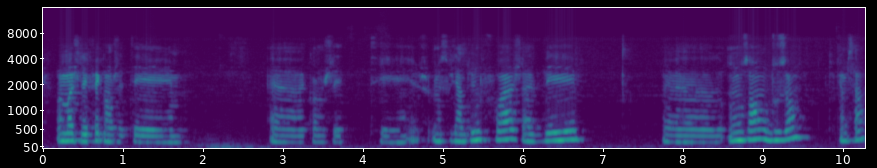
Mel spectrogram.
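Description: Speaking at a very slow pace with long, frequent pauses, a woman has a medium-pitched voice with ordinary variation. Her loudness swings widely. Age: 20s. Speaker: podcast co-host. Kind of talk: casual chat.

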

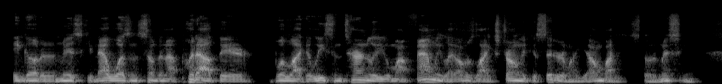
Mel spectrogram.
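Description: Very deep and low in pitch, a man with an American accent speaks in a bright, sharp tone with ordinary pitch variation. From Columbus, Ohio. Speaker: youth football league director, former pro football player. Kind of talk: casual interview.

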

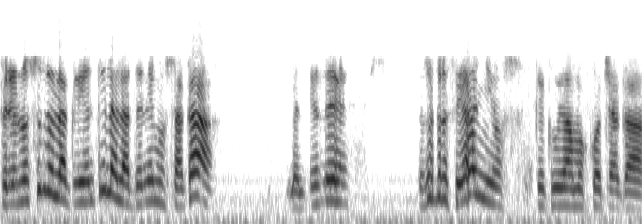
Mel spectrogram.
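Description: This woman's voice is fairly high in pitch. She keeps a moderate pace. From Argentina. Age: 40s. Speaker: car-minder and street worker. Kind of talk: phone interview testimony. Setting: phone call.

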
